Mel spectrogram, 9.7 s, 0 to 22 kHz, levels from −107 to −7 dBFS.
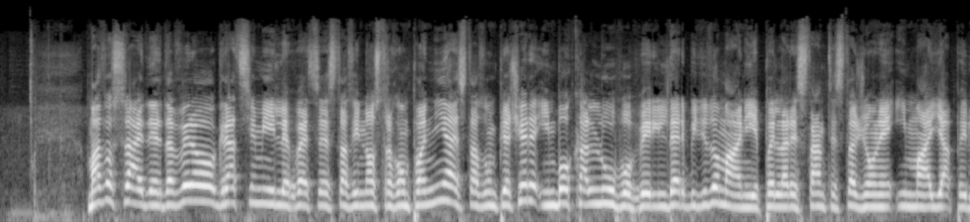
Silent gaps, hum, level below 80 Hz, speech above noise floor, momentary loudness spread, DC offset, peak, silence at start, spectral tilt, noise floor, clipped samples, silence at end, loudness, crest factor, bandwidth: none; none; -44 dBFS; 26 dB; 4 LU; under 0.1%; 0 dBFS; 0.3 s; -4.5 dB/octave; -45 dBFS; under 0.1%; 0 s; -19 LUFS; 20 dB; 15 kHz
